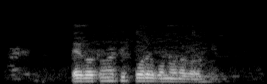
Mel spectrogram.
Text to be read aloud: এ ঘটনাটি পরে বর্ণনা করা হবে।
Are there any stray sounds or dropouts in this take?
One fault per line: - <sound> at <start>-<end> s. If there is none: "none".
none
